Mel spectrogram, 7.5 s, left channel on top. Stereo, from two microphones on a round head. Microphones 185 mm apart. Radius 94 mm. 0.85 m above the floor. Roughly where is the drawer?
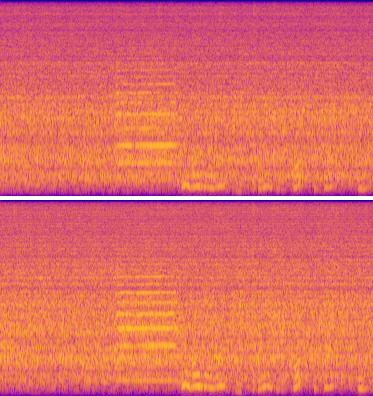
No drawer in this recording.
